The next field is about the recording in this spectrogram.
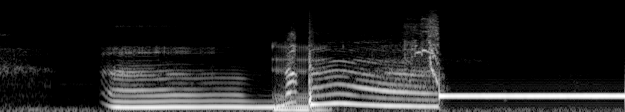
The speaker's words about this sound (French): Donc, on va écouter un premier extrait d'une sonnerie de téléphone.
